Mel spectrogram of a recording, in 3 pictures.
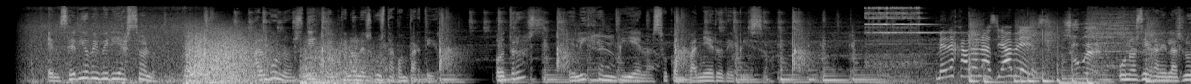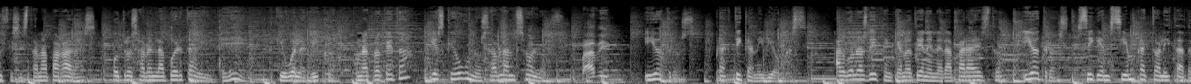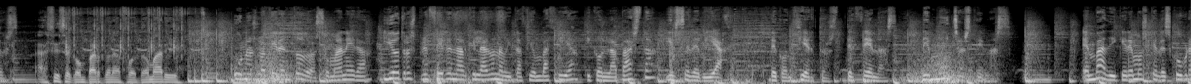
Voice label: female spanish app comercial; ideasonora

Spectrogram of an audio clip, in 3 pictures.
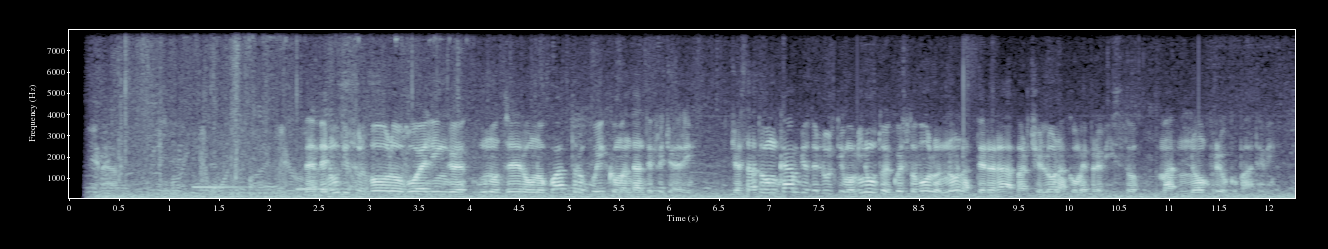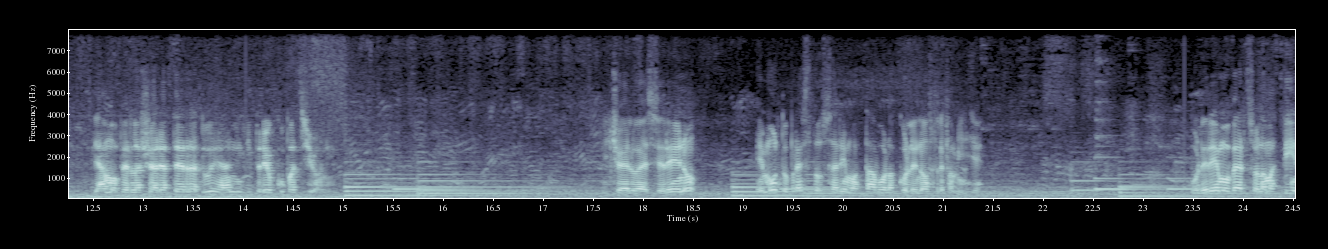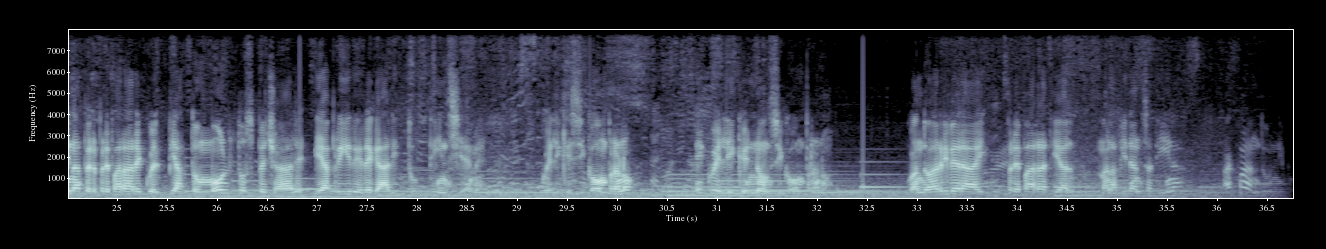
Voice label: male italian comercial

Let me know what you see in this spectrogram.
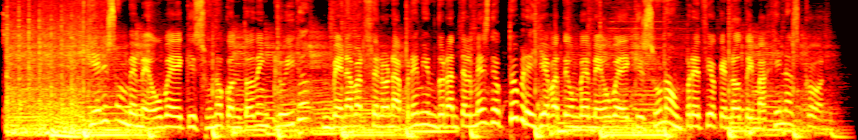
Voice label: female spanish car comercial; ideasonora

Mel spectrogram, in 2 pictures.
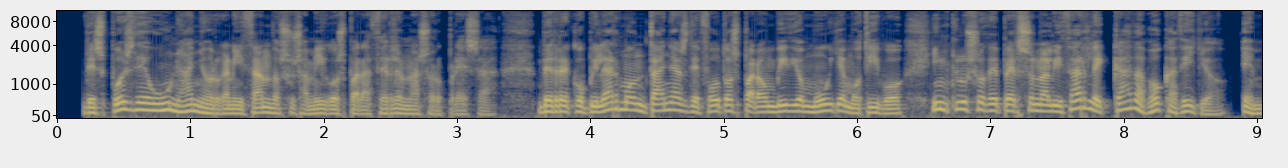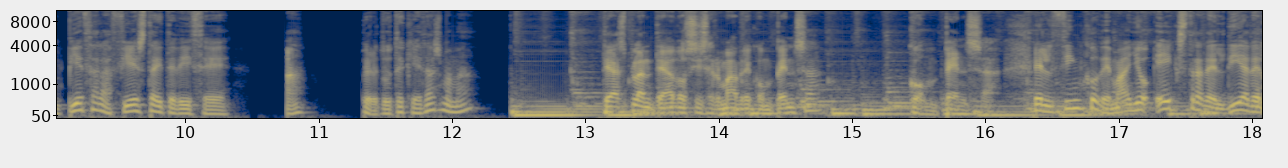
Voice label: male spanish comercial; ideasonora

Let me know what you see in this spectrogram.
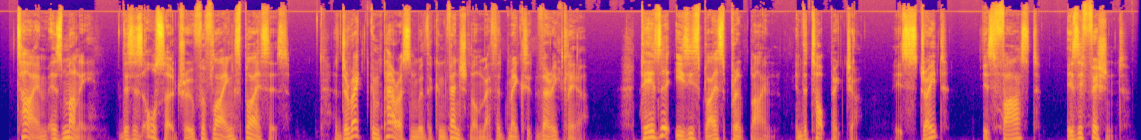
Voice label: male british english commercial; ideasonora

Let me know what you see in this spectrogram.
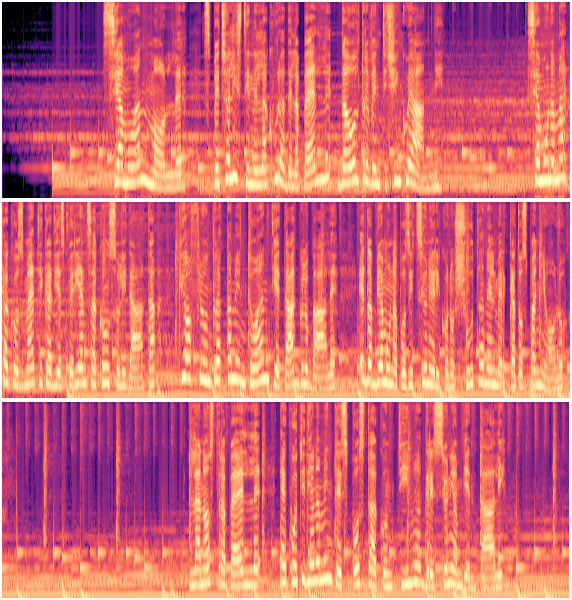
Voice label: female italian comercial; ideasonora

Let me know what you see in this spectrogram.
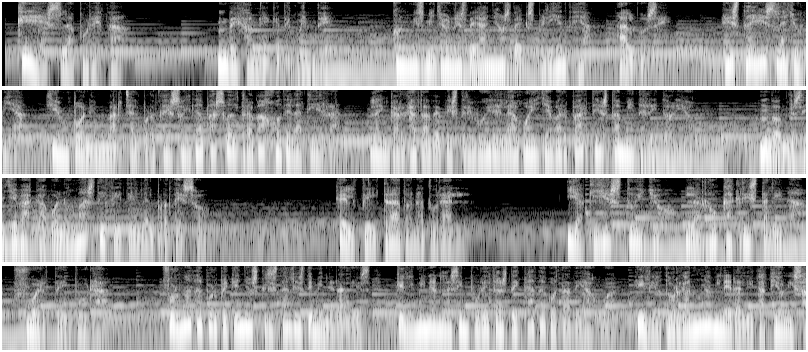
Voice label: female spanish water comercial

